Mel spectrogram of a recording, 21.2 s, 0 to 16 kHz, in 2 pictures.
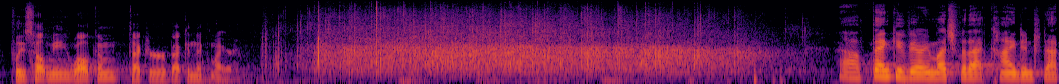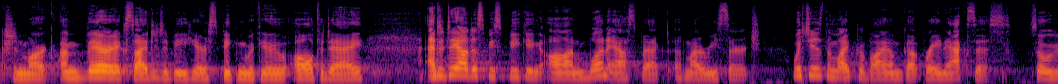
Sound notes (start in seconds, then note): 2.7 audience applauds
